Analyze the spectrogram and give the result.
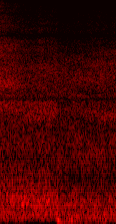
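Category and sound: nature, ocean waves and wind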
